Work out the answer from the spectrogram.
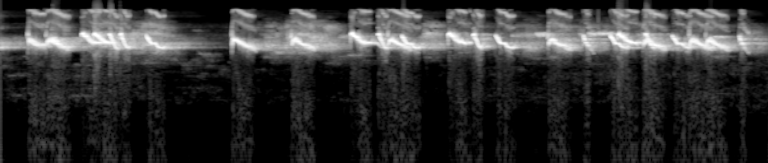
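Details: High, lively Black-capped white-eye song used to train captive birds: chains of sharp down-slurred chirps, a short break near two seconds, then continuous twittering to the end.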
